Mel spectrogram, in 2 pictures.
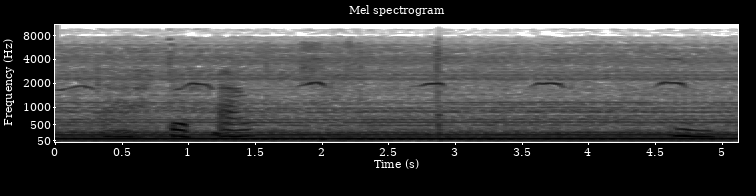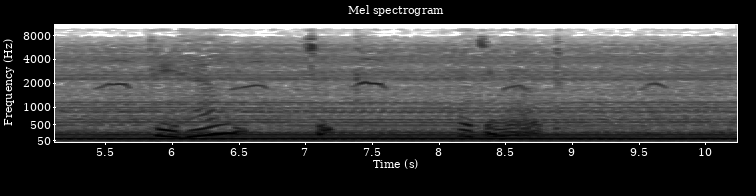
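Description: A chick peeps softly and steadily from inside its egg.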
